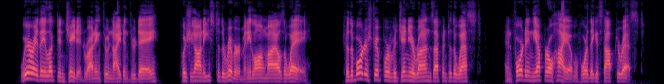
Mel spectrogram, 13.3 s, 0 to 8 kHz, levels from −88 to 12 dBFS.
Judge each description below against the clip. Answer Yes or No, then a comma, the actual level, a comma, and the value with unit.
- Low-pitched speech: Yes, low, 130 Hz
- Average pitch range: Yes, average, 4.0 semitones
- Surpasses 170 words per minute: Yes, average, 195 wpm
